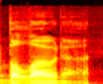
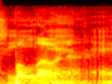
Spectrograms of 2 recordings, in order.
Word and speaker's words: bologna: Bologna or balona. B L I've never said No one's ever said bologona. No, but you spell it that way, right? B O L O G N A.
